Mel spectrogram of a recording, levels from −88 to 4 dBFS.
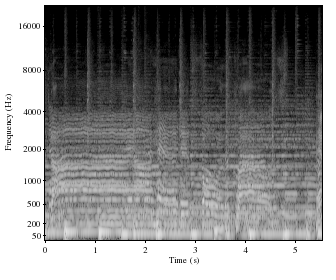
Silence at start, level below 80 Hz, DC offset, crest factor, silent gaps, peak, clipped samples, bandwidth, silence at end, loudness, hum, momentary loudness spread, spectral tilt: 0 s; -20 dBFS; under 0.1%; 14 dB; none; -2 dBFS; under 0.1%; 11 kHz; 0 s; -16 LUFS; none; 4 LU; -7.5 dB/octave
